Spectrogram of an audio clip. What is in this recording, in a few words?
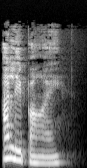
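"alibi", British English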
